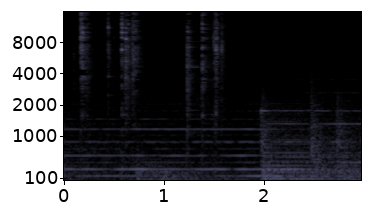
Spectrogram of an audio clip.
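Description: Metal instruments being prepared clink and rattle together in a few short bright bursts, separated by pauses, over a faint steady ringing tone. No voices are heard.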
